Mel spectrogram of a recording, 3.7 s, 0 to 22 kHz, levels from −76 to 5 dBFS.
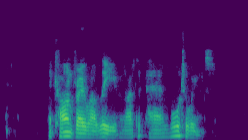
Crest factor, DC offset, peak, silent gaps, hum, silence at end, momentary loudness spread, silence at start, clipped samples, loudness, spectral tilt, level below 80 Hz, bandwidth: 20 dB; under 0.1%; -2 dBFS; 0.63-0.70 s; none; 0.55 s; 16 LU; 0.1 s; under 0.1%; -21 LUFS; -8.5 dB/octave; -64 dBFS; 9.6 kHz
